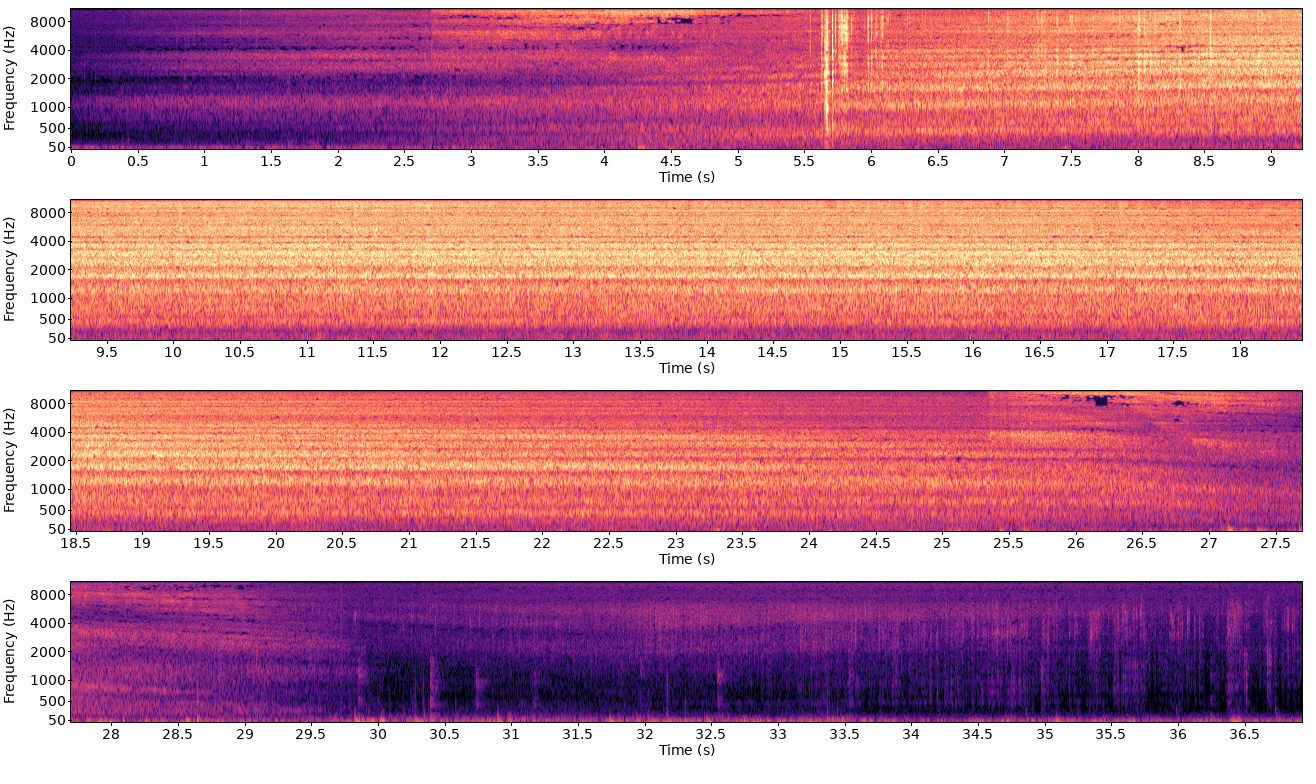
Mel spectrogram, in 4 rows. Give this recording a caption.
Slowly turning on the water to full and then slowly off again. This was recorded with a contact microphone and I was really amazed what it sounded like. Recorded with a Cold Gold contact mic into a Zoom H4, the mic positioned about one inch from where the water comes out.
